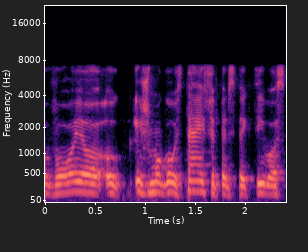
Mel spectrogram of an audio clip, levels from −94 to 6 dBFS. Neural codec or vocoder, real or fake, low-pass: none; real; 7.2 kHz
